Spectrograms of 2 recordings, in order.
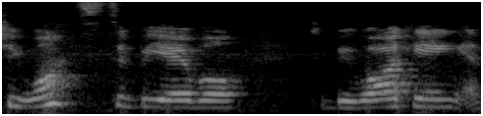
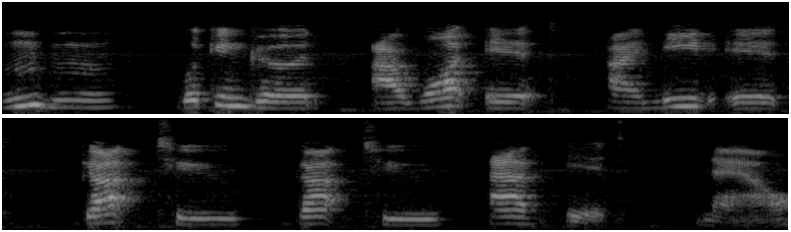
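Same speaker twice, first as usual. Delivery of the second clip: thoroughly unimpressed voice. Speaker relays a woman's answer in a story: Julia's mock-unimpressed voice. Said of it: "in her unimpressed voice".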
